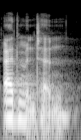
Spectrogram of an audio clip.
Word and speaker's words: Edmonton: I think I say the D, Edmonton.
